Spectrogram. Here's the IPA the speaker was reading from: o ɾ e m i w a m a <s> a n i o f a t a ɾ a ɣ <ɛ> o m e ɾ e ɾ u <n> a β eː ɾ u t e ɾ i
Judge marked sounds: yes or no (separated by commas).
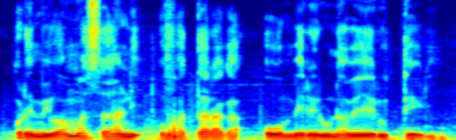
yes, no, yes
